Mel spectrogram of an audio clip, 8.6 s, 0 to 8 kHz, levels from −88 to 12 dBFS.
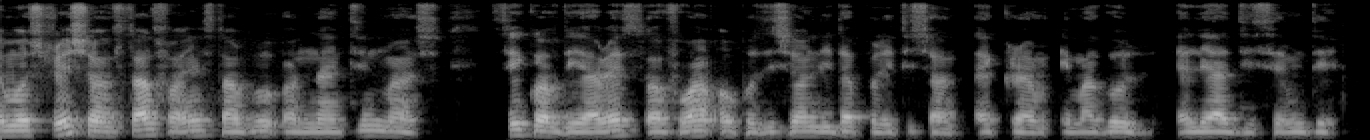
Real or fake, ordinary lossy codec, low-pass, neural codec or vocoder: real; none; 7.2 kHz; none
